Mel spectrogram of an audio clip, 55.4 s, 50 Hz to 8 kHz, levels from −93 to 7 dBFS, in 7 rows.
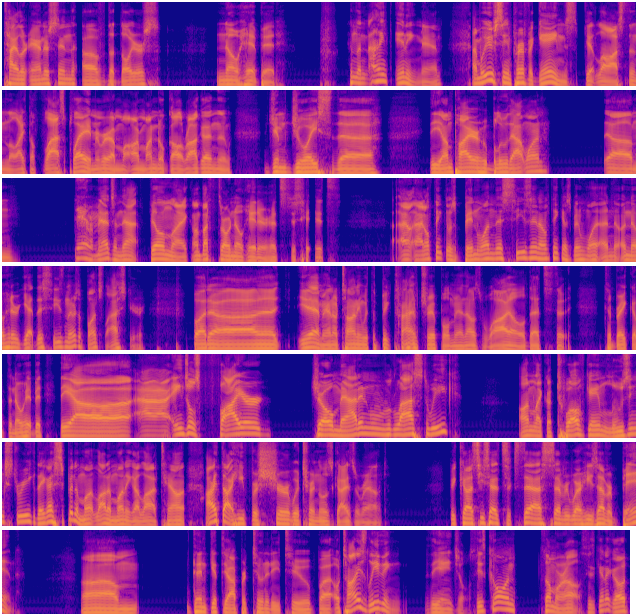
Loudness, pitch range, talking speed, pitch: -23 LUFS, 85-120 Hz, 185 wpm, 100 Hz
